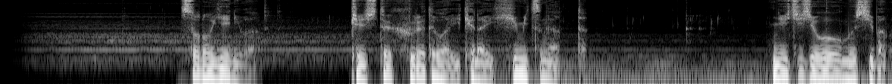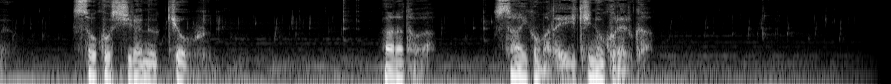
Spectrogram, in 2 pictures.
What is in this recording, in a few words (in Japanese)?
ホラーナレーション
